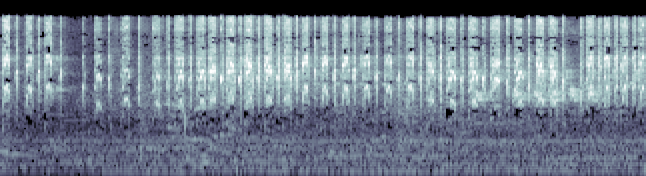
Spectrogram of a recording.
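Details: Spiderhunter, local name sogon, on a lure recording. Busy, high, buzzy chatter of rapid notes continues throughout, growing louder after the opening seconds.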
